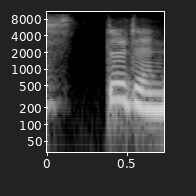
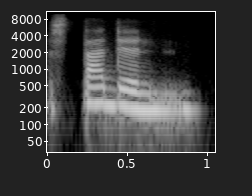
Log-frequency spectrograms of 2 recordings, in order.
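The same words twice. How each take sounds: First: The first vowel sounds like 'oo'. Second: The first vowel sounds like 'uh'. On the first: The speaker calls it right. "Jadi bacanya student" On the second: The speaker calls it wrong. "not student"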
